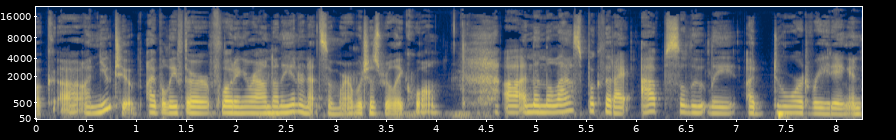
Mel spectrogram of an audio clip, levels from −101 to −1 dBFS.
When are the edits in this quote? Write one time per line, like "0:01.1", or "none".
none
